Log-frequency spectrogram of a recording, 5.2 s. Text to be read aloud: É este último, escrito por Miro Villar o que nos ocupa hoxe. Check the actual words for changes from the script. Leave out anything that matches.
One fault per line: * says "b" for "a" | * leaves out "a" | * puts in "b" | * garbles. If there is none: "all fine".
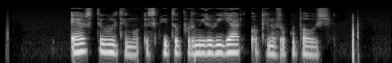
all fine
